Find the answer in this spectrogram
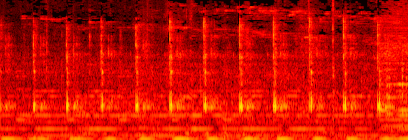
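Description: Marching band music in a quieter passage: a steady pulse of sharp, clicky percussion strokes, about three a second, each with a low bass beat, over held low tones.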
